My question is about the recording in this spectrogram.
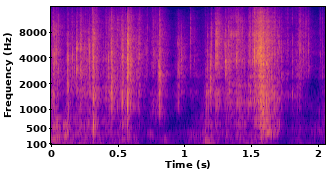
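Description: Foil trading-card pack wrapper being torn open by hand: crinkling and ripping, loudest about one and a half seconds in. The wrapper tears apart in one go.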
